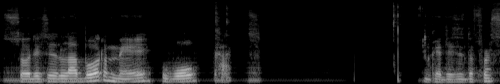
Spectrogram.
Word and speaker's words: vocat: And as we can see, we need to pronounce this as wo. So this is labor me vocat.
